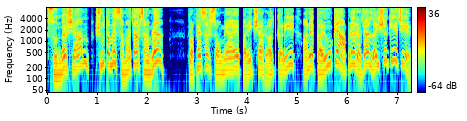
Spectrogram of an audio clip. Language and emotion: Gujarati, surprised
